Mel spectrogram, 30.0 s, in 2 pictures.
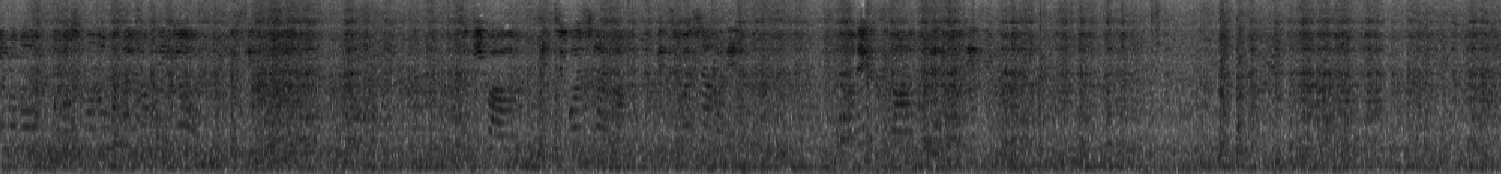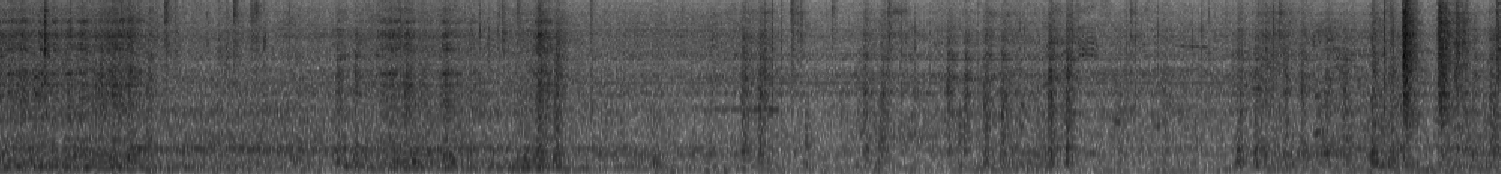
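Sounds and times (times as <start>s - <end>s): train car rumbling on rails: 0.0s - 30.0s
wheels clicking over rail joints: 22.4s - 30.0s.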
